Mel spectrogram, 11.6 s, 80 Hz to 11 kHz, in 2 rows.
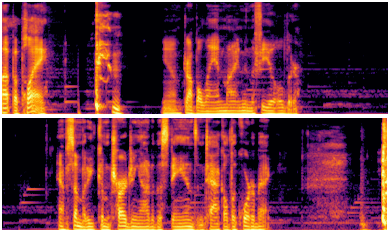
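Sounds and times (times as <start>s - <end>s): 
speech: 0.0s - 0.8s, 1.6s - 4.5s, 6.6s - 9.9s, 11.2s - 11.4s
person coughing: 1.4s - 1.8s
throat clearing: 1.4s - 1.8s.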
